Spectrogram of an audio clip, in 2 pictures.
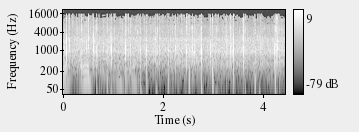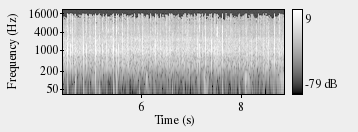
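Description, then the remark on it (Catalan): A crowd applauds Ada Colau steadily for several seconds, many hands clapping in a dense, continuous wash of sound with sharp individual claps standing out. “Aplaudim-la.”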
